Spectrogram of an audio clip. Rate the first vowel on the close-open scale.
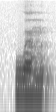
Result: mid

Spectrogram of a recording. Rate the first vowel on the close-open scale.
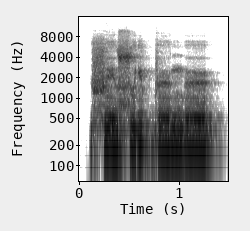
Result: mid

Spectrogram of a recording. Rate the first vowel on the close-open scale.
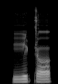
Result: close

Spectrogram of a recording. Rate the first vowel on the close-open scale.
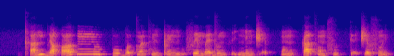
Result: open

